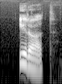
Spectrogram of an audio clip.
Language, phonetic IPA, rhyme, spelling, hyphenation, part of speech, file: Hungarian, [ˈirɒt], -ɒt, irat, irat, noun, Hu-irat.ogg
- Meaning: 1. document 2. documentation, papers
